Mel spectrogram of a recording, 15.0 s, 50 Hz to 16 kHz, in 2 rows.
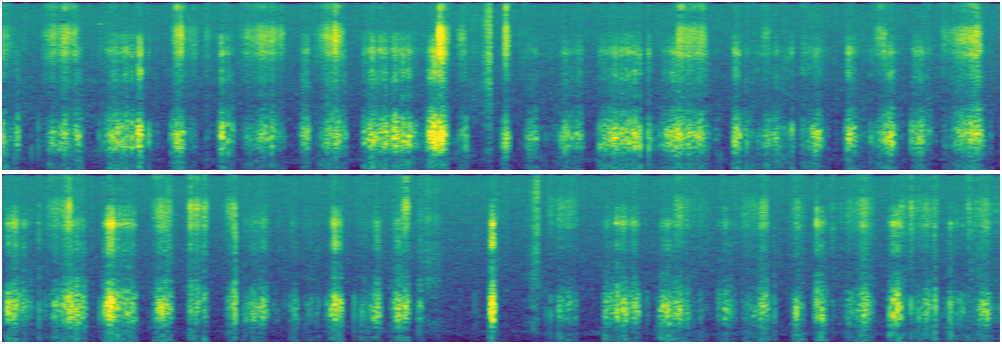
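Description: A gel pen tip scratches across a flat black lined paper page in a notebook while writing cursive. The result is a quiet, steady run of short, dry scratching strokes centered in the midrange around 780 Hz, with faint bright edges and little low end. The strokes come in quick bursts separated by brief pauses.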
